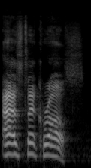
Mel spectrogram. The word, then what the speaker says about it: Aztecross: this big video by axter cross I I never know how to pronounce this guy's name but essentially it's AOSS Aztec azte aztecross it's not difficult it's as to cross he got an email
